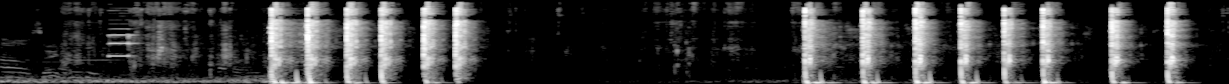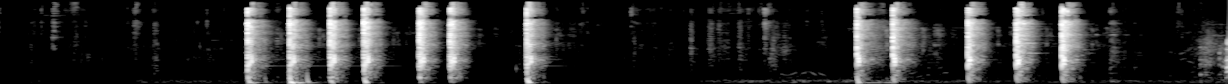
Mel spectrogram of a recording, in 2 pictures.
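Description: Revolver shots fired in quick bursts at an open-division revolver shooting competition, sharp loud cracks in four strings of about five to six rapid shots each, separated by quiet reloading pauses with faint range sounds.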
